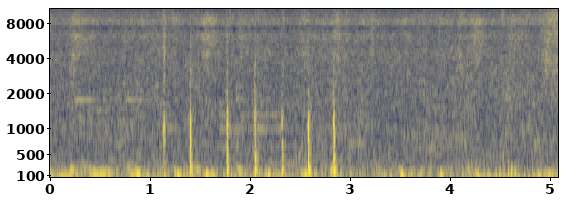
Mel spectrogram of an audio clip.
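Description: Knuckles knock seven times in quick succession on the very thick stalk of a giant bird of paradise plant at a resort in Mexico. Each knock is a short, dry, hollow tap over a low background rumble. The stalk sounds like wood.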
